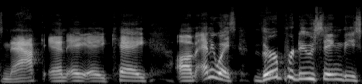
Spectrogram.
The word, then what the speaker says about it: NAAK: Okay, so the company that's received the most amount of subsidy since 2018, I believe they're pronounced NAAK, N-A-A-K.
